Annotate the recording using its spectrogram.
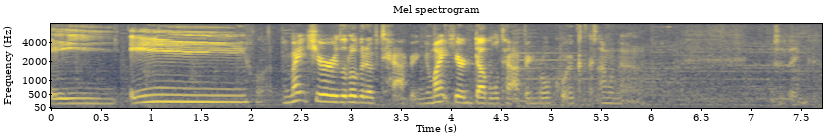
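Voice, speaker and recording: Fairly high-pitched and somewhat breathy, a woman speaks with fairly even intonation and long, frequent pauses. Her voice carries audible room echo. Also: moderate pace, big swings in loudness. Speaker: vtuber streamer. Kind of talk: casual gaming livestream chat.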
